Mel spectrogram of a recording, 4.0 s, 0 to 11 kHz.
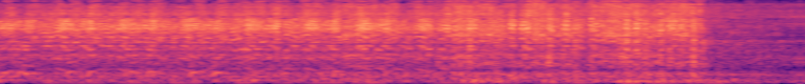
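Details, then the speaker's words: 1964 Ford Falcon station wagon after sitting 46 years, on its original unrebuilt carburetor: the engine catches and runs on its own with a busy, slightly uneven beat, then settles. The old V8 is firing and holding. "oh yeah yeah she's hitting now okay let's see if we can get this thing running"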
